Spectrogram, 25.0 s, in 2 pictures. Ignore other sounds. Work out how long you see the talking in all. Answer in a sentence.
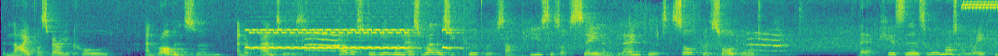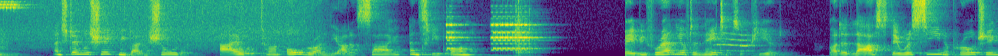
The talking can be heard for 21 seconds in total.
